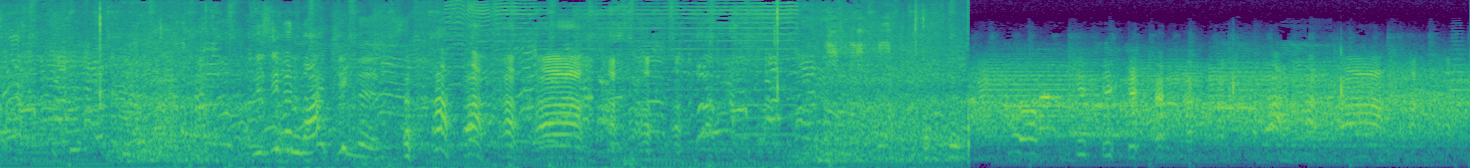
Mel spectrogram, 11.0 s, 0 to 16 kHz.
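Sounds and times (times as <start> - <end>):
man laughing loudly: 3.0 - 11.0.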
